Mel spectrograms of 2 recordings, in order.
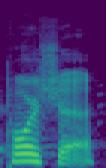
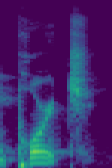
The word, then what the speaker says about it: Porsche: Porsche is pronounced Porsche. Well, at least I didn't say porch.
